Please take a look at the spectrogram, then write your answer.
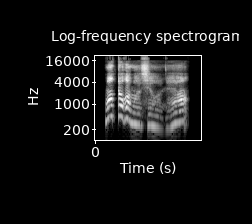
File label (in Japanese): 女の子 台詞, ASMR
